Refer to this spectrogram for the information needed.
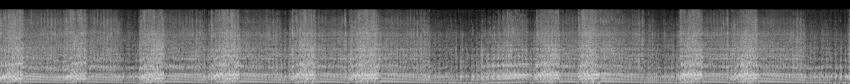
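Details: First start of a freshly built 2054 flat-four with no final exhaust fitted: sharp repeated throttle blips about once a second, revs climbing and dropping cleanly through a very loud open exhaust; healthy engine.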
